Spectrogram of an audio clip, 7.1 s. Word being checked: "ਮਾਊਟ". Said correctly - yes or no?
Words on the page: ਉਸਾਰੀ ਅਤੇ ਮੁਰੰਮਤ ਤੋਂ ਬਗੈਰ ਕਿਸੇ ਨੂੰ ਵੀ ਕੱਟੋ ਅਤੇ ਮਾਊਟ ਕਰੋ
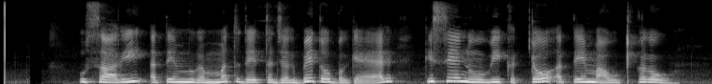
yes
